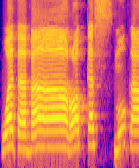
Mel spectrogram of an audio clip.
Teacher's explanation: رو پر ہم نے دیکھا زبر ہے، اور اس صورت میں ہم رو کو پر پڑھتے ہیں. یہاں پر ہم نے رو کو پر بھی پڑھنا ہے.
